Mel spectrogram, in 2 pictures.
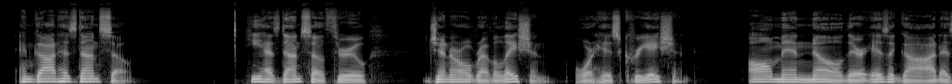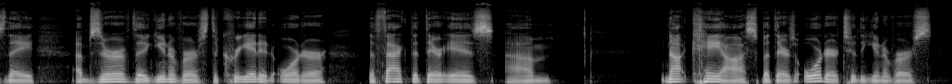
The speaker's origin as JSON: {"language": "English", "region": "Indiana", "country": "United States", "tie": "born or raised there", "said": "my home state of Indiana"}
